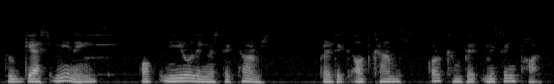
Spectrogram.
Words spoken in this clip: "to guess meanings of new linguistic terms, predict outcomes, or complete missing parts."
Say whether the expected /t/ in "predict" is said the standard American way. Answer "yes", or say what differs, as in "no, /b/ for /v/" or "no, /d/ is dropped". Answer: no, /t/ is dropped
